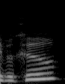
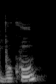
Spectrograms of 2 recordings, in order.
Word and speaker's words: beaucoup: That French has two sounds that sound like O. So one is U and one is O. If you say beaucoup, you're not saying thank you a lot.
